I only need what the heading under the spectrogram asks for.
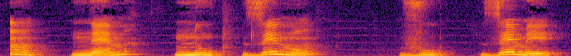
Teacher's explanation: In other words, you have to pronounce the N and you have to pronounce the S as if it were a Z, because we have to make the liaison between the two words.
